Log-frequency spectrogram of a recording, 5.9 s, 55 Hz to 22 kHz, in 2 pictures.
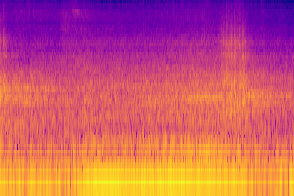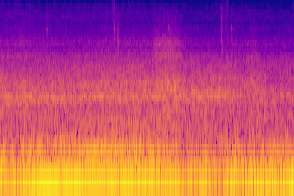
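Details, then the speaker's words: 2018 Ford F-150 with the 5.0 Coyote V8, cold engine, lifting off the throttle: a rough drone with short metallic rattle bursts, located by microphone at the VCT solenoid area; a known rattle-on-deceleration problem. "it does the rattle on deceleration problem it's where the engine is cold and you push the gas wet off the gas and it makes a r sound on the vct solenoids"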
